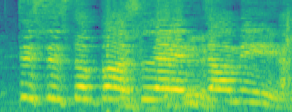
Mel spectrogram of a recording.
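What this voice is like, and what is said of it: Put-on Jamaican accent. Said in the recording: “His Jamaican accent ... So good.”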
